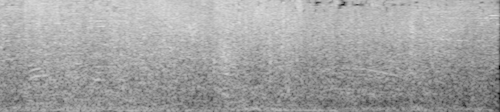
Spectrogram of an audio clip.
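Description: Game weapons fire rapid zapping shots.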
